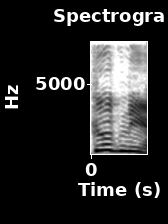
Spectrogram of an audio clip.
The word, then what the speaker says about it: Gungnir: That's how it's pronounced, Gungnir. I know it.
